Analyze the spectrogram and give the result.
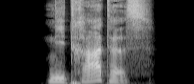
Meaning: genitive singular of Nitrat
- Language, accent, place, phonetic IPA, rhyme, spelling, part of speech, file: German, Germany, Berlin, [niˈtʁaːtəs], -aːtəs, Nitrates, noun, De-Nitrates.ogg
